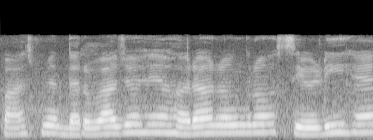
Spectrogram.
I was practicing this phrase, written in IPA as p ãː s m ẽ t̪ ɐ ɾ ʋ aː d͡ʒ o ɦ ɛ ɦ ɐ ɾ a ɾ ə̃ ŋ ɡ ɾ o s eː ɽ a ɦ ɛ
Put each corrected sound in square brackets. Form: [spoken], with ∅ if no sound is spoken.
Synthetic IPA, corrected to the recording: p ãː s m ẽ [d̪] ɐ ɾ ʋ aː d͡ʒ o ɦ ɛ ɦ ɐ ɾ a ɾ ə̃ ŋ ɡ ɾ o s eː ɽ [i] ɦ ɛ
